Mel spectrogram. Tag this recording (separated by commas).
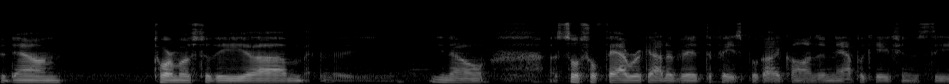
Speech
